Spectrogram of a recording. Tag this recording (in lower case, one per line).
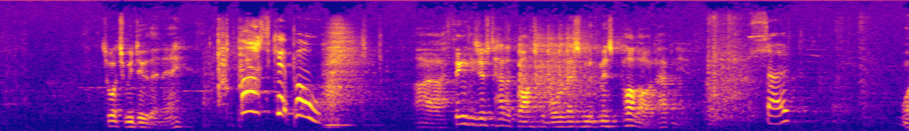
speech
